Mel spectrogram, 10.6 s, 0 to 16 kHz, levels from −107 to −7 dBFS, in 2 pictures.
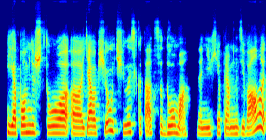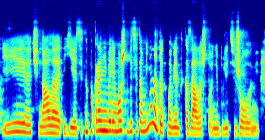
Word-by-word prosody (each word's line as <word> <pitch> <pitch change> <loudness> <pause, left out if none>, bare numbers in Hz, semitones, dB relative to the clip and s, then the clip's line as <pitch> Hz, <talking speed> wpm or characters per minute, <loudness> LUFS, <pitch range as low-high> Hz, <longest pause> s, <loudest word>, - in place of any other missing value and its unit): И - - +1
я 190 -1 +5
помню, 200 +2 +2
что, 190 -1 +3
э, 170 -1 +2
я 185 0 +5
вообще 185 +3 -1
училась 220 -5 -2
кататься 195 0 -5
дома 190 +3 -1 0.2
на 165 -2 -4
них. 165 +1 -3
Я 180 - -4
прям 170 -1 -4
надевала 175 - +2
и 230 +2 -1
начинала 190 -2 0
ездить. 170 -2 -4
Ну, 225 - +1
по 250 - -6
крайней 260 0 +5
мере, 250 -1 +4
может 255 0 +3
быть, 235 +1 -5
это 240 +1 -4
мне 305 - 0
на 350 - +8
тот 210 -4 -2
момент 170 -3 -2
казалось, 160 -3 -2
что 155 - -12
они 155 0 -4
были 160 +1 -7
тяжёлыми, 160 -1 -5
190 Hz, 190 wpm, -25 LUFS, 170-225 Hz, 0.2 s, на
